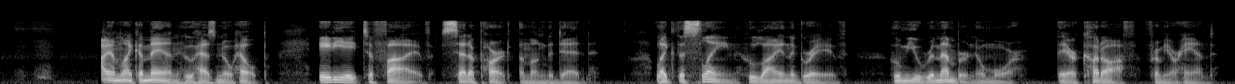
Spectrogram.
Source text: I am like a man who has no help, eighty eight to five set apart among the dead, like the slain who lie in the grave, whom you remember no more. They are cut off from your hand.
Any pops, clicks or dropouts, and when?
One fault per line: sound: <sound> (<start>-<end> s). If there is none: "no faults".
sound: sniff (0.1-0.7 s)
